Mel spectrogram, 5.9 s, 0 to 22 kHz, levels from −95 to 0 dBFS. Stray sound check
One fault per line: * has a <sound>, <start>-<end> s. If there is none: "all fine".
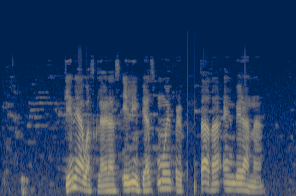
* has a dropout, 3.7-3.9 s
